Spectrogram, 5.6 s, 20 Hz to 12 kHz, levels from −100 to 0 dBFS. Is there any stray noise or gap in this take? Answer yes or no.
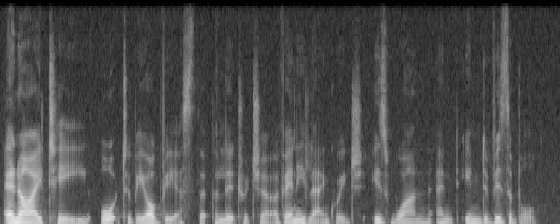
no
